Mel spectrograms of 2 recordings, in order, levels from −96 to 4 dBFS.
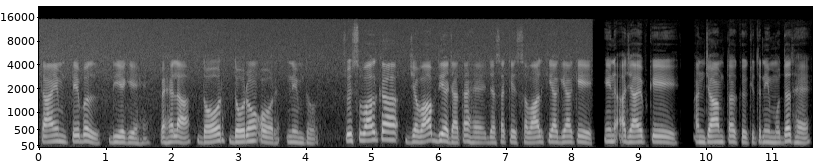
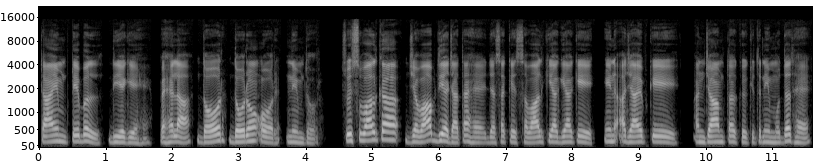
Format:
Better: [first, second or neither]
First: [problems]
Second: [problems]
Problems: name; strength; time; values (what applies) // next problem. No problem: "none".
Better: second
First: hiss; noticeable; until 8.5 s; 15 dB below the speech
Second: none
